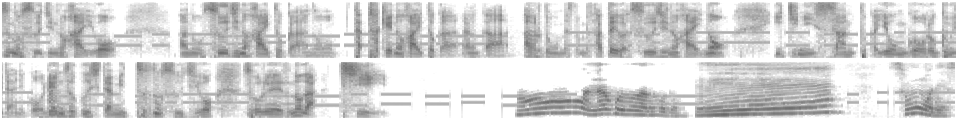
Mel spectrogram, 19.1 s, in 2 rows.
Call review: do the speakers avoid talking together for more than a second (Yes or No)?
Yes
